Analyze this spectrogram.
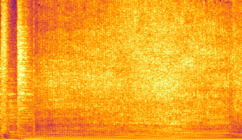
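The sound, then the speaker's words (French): A small scooter engine revs up hard from a sharp start as a radio contest alert, its pitch climbing steadily and buzzing loudly throughout, alone with no voices. “L'alerte, elle ressemble à ceci.”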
